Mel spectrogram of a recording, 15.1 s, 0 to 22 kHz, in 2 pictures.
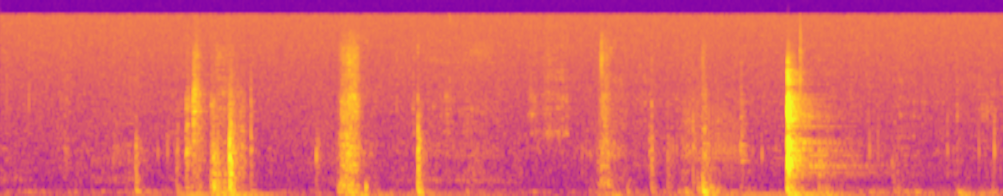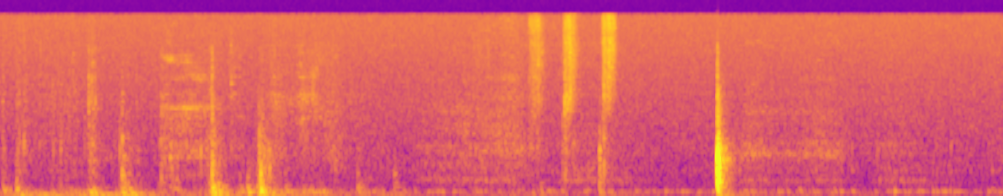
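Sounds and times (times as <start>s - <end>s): kindling knocking and clattering: 1.0s - 3.3s, 4.5s - 10.4s
stove ringing: 5.4s - 8.6s.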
